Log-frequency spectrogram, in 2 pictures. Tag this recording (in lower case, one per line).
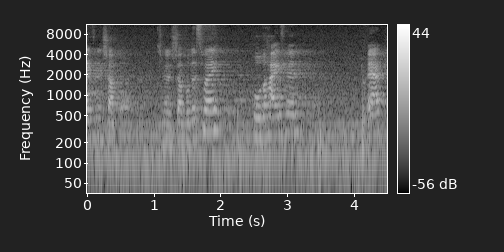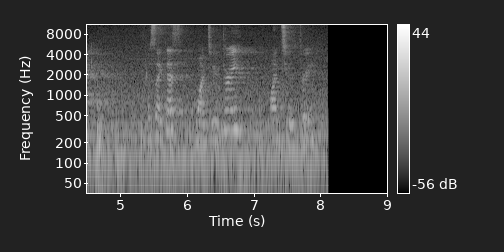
speech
